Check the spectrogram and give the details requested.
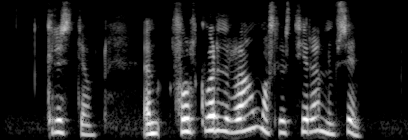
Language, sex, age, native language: Icelandic, female, 40-49, Icelandic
